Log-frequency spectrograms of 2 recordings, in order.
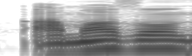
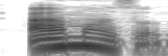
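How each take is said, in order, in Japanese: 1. 最初は低く始まります。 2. 最初は高く始まります。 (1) "低いところから入りますけど" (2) "Amazon ですね。"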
